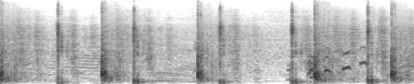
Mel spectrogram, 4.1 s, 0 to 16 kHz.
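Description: Display (1.3G) aerial fireworks bursting overhead: about ten sharp bangs in quick, uneven succession, each with a short echoing tail.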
